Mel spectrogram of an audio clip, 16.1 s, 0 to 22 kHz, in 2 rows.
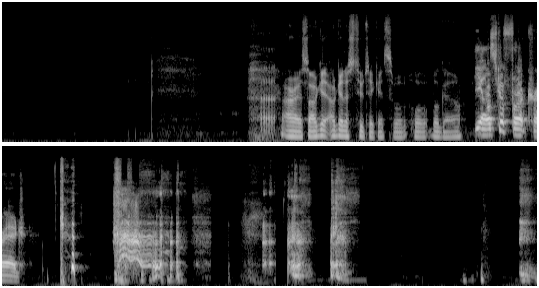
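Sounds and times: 
speech: 4.2s - 9.1s, 9.8s - 11.1s, 11.9s - 12.7s
person clearing throat: 11.9s - 13.4s, 15.8s - 16.0s.

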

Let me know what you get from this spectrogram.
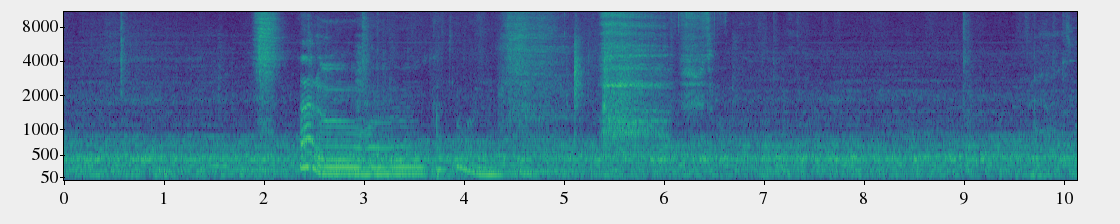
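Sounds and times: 
low rumble of a metro car in motion: 0.0s - 10.1s
speech: 2.4s - 4.8s.

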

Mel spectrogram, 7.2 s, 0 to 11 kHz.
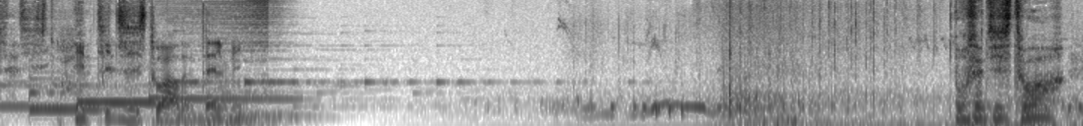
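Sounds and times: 
rustling wind: 0.3s - 7.2s
speech: 0.5s - 1.9s, 6.4s - 7.2s
pigeons cooing: 3.3s - 6.3s, 7.0s - 7.2s
wings fluttering: 3.7s - 6.8s.

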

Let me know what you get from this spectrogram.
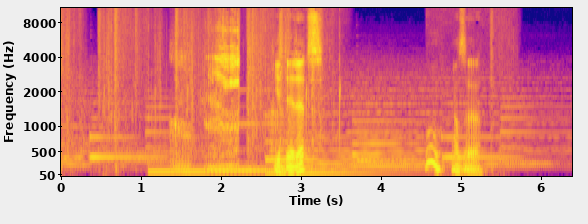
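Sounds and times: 
pig oinking and grunting: 1.4s - 2.3s
speech: 2.6s - 3.4s, 4.6s - 5.4s.

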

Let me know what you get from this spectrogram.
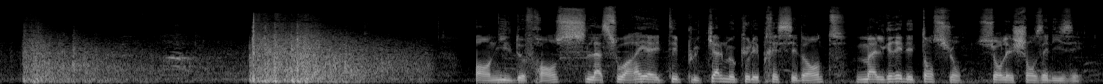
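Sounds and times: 
explosions of a fireworks stockpile near homes in Strasbourg: 0.0s - 1.6s, 2.4s - 4.4s
crackling roar of burning fireworks stockpile: 0.0s - 4.5s
speech: 4.8s - 10.9s.

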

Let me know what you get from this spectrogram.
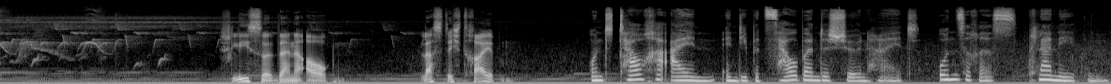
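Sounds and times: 
several exotic birds singing in the rainforests of Costa Rica: 0.0s - 6.3s
speech: 2.3s - 3.5s, 4.2s - 5.2s, 5.9s - 11.1s.

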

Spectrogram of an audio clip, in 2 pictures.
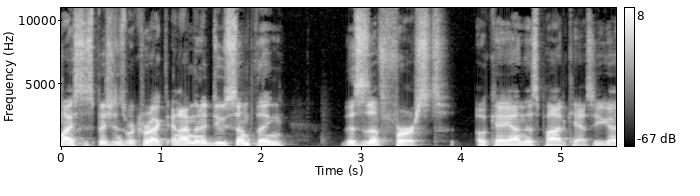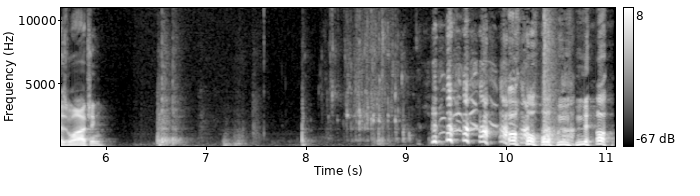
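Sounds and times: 
speech: 0.0s - 6.1s, 10.0s - 11.0s
cocktail poured into a bucket: 8.0s - 9.3s
laughter: 9.2s - 11.0s.

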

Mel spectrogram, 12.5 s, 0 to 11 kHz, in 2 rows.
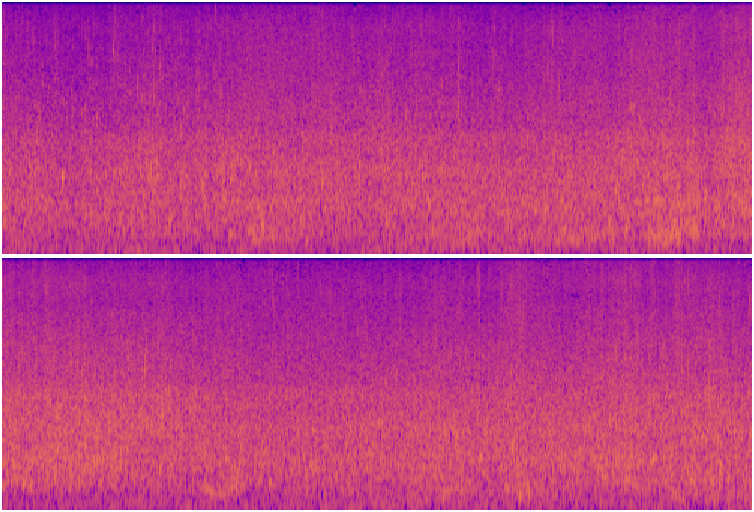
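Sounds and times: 
gentle ocean waves washing onto sand: 0.0s - 12.4s.

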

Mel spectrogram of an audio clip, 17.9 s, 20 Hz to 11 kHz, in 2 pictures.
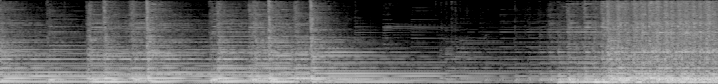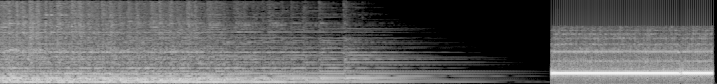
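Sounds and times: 
music: 0.0s - 15.2s
telephone ringing tone on a call: 15.9s - 17.9s.

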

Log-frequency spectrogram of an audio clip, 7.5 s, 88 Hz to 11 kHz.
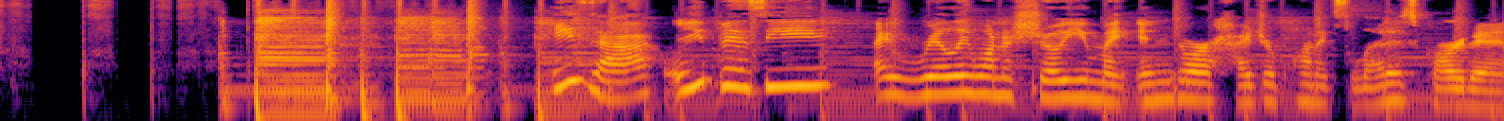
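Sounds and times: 
quick scratchy pencil strokes on paper: 0.0s - 1.2s
speech: 2.8s - 7.5s.

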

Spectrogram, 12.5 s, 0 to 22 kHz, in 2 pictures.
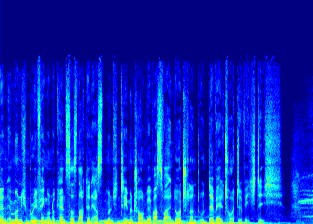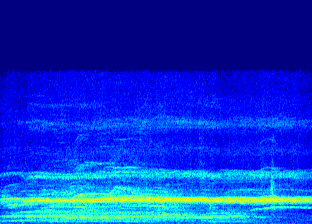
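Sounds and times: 
speech: 0.0s - 6.0s
crowd whistling in loud protest: 5.9s - 12.4s.

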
